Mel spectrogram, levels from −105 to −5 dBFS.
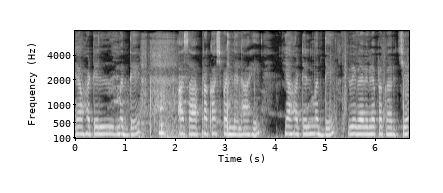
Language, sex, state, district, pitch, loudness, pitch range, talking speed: Marathi, female, Maharashtra, Pune, 195 Hz, -20 LUFS, 190-200 Hz, 105 wpm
